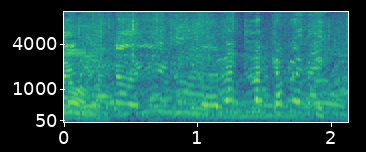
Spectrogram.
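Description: Voices of several people talking over one another: crowd chatter.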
